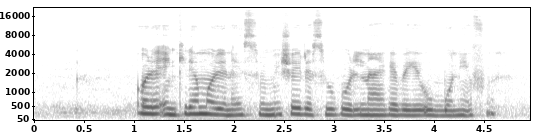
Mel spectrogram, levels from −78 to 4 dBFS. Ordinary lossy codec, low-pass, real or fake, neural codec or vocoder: none; none; fake; vocoder, 44.1 kHz, 128 mel bands every 512 samples, BigVGAN v2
